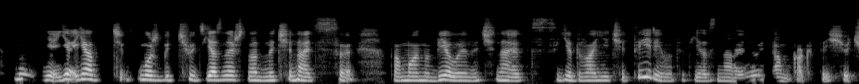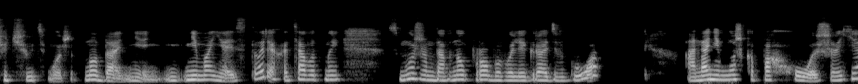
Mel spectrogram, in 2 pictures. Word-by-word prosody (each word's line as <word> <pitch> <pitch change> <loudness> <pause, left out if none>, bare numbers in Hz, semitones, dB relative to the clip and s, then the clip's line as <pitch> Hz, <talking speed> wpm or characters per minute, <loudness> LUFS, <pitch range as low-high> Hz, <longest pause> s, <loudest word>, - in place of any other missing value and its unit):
Ну, 240 -2 -1
не, 200 -4 +2
я 245 - +6
я 230 -1 +6
ч - - -4
может 210 -3 +4
быть, 195 0 -3
чуть, 200 -3 -2
я 200 -1 +9
знаю, 205 +1 +3
что 200 -1 -4
надо 190 -2 +3
начинать 185 0 +2
с, - - -4 0.4
по-моему, 185 0 +1
белые 180 -1 +4
начинают 175 -1 -1
с - - -18
E2-E4, 185 - 0
вот 165 +3 -8
это 215 - -14
я 165 -1 -1
знаю. 165 -3 -6
Ну, 205 +3 -4
и 220 - -10
там 170 0 -6
как-то - - -6
еще - - -3
чуть-чуть, 190 -1 -5
может. - - -5
Ну 215 +1 +3
да, 165 -5 +1
не 175 -2 -4
не 210 -1 0
моя 205 -8 0
история, 250 - -2
хотя 190 +5 0
вот 220 0 -3
мы 215 0 -2 0.5
с - - -15
мужем 215 -2 0
давно 205 +3 +1
пробовали 190 -4 0
играть 185 +1 0
в 175 -1 -5
"Го". 210 - +1 0.8
Она 185 +3 +4
немножко 220 -1 +2
похожая, 195 -3 -1
195 Hz, 170 wpm, -22 LUFS, 180-215 Hz, 0.8 s, я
